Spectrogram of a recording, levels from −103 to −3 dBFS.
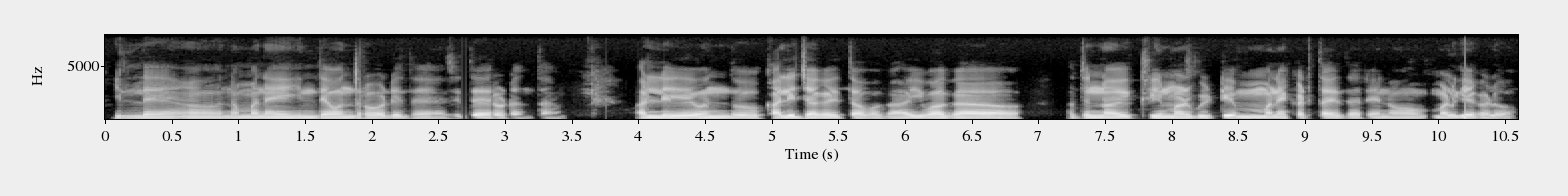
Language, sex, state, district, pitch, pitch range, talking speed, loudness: Kannada, male, Karnataka, Shimoga, 115 Hz, 110-120 Hz, 155 wpm, -17 LUFS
